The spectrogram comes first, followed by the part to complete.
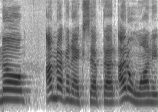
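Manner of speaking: put-on valley girl way of talking. Retelling how a partner scolds after watching english shows: imitating valley girl voice. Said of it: "she'll talk to me like a valley girl".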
